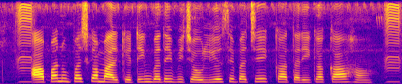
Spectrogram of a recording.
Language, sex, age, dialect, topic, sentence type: Bhojpuri, female, <18, Western, agriculture, question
